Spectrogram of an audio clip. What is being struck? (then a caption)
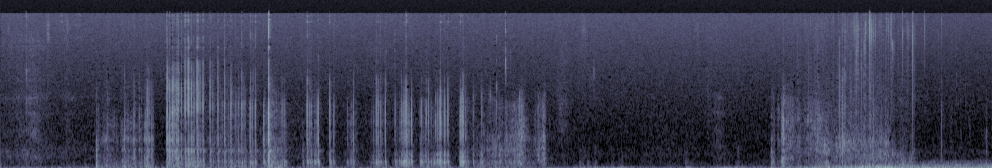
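Foam microphone windscreen. A metal pick scrapes across a black foam microphone windscreen in quick, uneven strokes, making dense scratchy rasps and clicks. Fingers then squish the foam, giving soft, low, muffled crunching that grows louder toward the end.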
